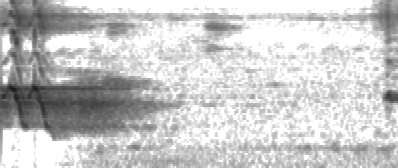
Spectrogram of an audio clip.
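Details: Single harsh, rasping call from a Black-naped oriole, sliding downward and trailing off over about a second, then near silence with a brief sharp note at the end.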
